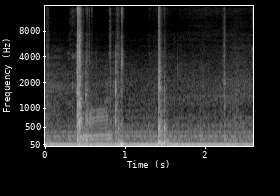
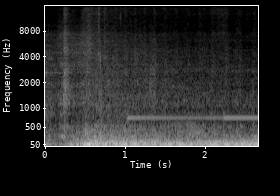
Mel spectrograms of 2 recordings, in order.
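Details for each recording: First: 2005 Cadillac Escalade 6.0L LQ9 V8 after replacing bad injectors and the new plugs they fouled, previously misfiring on cylinder 2: low even idle rumble, no stumble, zero misfires on graph; engine healthy. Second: Cadillac Escalade 6.0L LQ9 V8 with P0300 random misfire (plugs, wires and coil swaps didn't fix): rough, stumbling idle with misfires on cylinders 2 and 6.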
